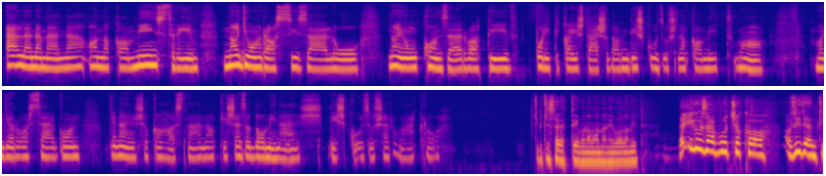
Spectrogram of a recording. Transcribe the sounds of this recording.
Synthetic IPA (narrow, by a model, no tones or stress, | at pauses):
ɛlːɛnɛmɛnːɛɒnːɒkɒmeːnst̪riːmnɒɟo̞nrɒsːizaːloː | nɒɟo̞ŋko̞nzɛrvɒt̪iːv | po̞lit̪ikɒjeːʃt̪aːrʃɒd̪ɒlmid̪iʃkurzuʃnɒkɒmit̪mɒ | mɒɟɒɾo̞rsaːɡo̞nuɟɛnɒɟo̞nʃo̞kɒnɦɒsnaːlnɒkeːʃɛzɒd̪o̞minanʃd̪̥iʃkurzuʃɒro̞maːkroːl | kipit̪ːɛsɛɾɛt̪ːeːvolnɒmo̞nd̪ɒnivɒlɒmit̪ | iɡɒzaːboːlt͡ʃɒkɒːzid̪ɛnt̪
